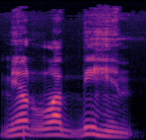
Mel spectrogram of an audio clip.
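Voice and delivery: نون of من merged into the ر of ربهم, slow; tajweed demo. Shown as a demonstration. Teacher showing the class a slow tajweed merge. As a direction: recite من ربهم as مِرَّبِّهِم, slow and careful. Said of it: "فنقول مثلًا".

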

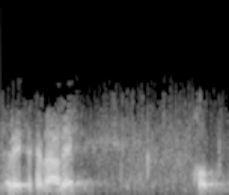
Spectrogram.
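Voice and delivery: normal talking voice

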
